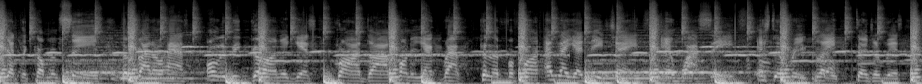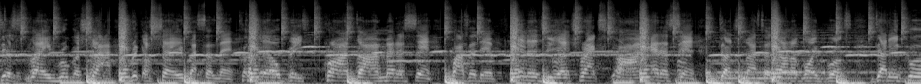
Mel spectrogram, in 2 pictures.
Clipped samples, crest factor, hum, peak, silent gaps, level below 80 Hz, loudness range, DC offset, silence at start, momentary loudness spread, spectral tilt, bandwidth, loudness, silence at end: under 0.1%; 16 dB; none; -2 dBFS; none; -22 dBFS; 1 LU; under 0.1%; 0 s; 5 LU; -4 dB/octave; over 20 kHz; -19 LUFS; 0 s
